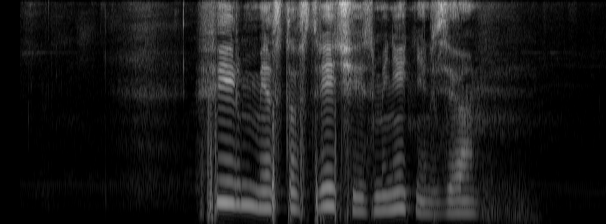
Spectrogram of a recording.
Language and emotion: Russian, sad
